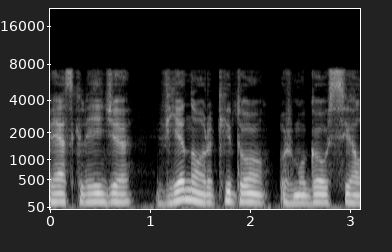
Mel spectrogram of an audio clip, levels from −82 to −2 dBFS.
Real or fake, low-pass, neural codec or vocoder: fake; 7.2 kHz; autoencoder, 22.05 kHz, a latent of 192 numbers a frame, VITS, trained on many speakers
